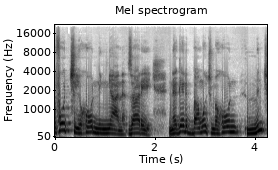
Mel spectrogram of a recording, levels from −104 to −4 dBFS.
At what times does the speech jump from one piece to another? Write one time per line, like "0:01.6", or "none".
none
